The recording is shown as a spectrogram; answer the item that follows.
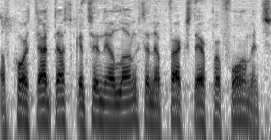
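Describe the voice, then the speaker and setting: A man's fairly low, fry-edged voice in an American accent, dry and close with no echo. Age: 70s. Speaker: pigeon fancier. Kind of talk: interview. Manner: halting.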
